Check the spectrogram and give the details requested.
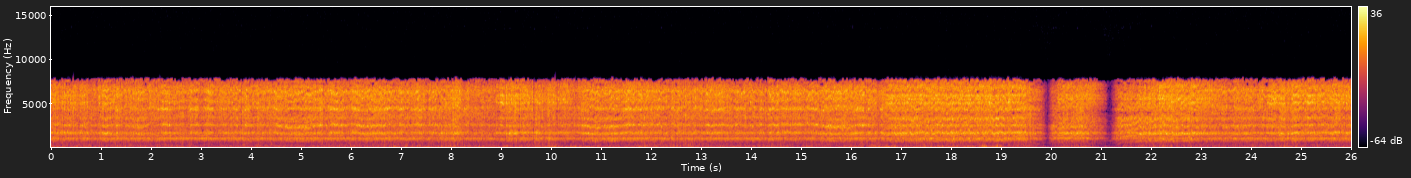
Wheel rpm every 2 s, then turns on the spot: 220, 230, 230, 230, 230, 220, 230, 230, 210, 170, 90, 200, 220.
none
